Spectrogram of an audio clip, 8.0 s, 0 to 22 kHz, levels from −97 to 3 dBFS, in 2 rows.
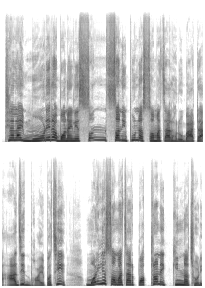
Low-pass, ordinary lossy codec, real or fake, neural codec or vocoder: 19.8 kHz; none; fake; vocoder, 44.1 kHz, 128 mel bands every 256 samples, BigVGAN v2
